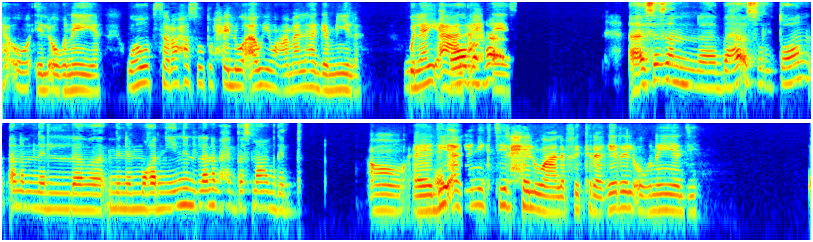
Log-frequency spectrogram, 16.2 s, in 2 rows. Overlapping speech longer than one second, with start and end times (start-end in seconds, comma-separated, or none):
none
